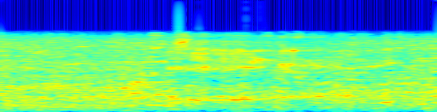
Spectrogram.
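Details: Deliberate burping during a burping contest between friends at a mall: a long, loud, rough belch running through the whole stretch.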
